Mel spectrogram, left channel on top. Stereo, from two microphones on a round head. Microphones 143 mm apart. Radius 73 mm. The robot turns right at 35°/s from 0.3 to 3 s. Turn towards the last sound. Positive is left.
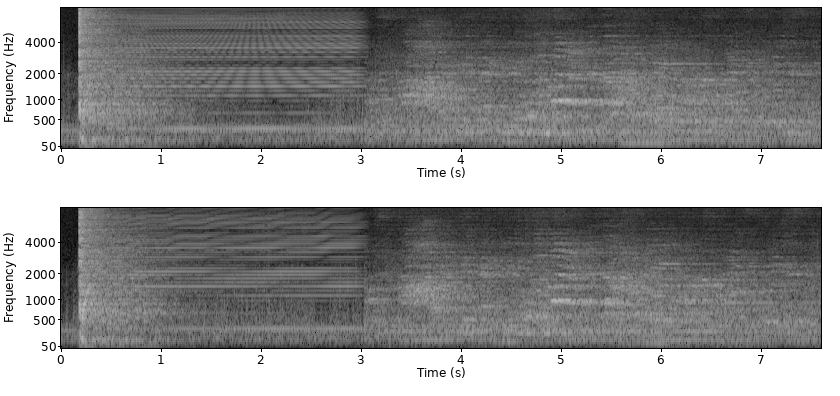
turn(degrees=-40)  # may be behind; listen again after turning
